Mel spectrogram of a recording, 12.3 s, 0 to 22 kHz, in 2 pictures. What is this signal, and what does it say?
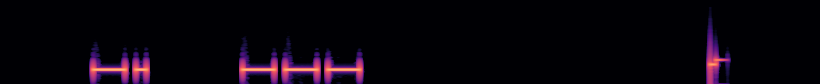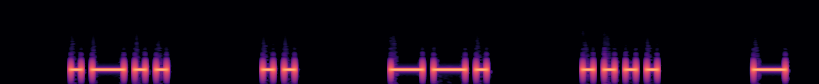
Morse code, heard as a keyed tone, about 15 wpm, spaced as for 9 wpm, 700 Hz. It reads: NO LIGHT
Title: 3x Character Spacing - Top 200 Words - 15wpm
